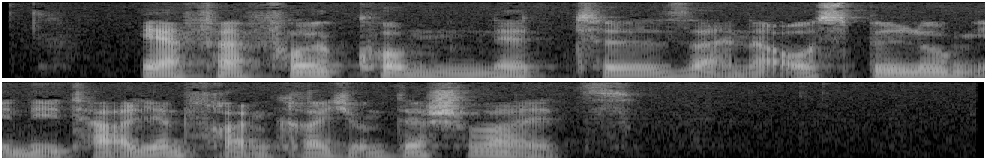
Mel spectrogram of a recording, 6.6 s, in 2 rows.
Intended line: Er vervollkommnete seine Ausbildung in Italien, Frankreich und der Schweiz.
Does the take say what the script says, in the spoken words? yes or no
yes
